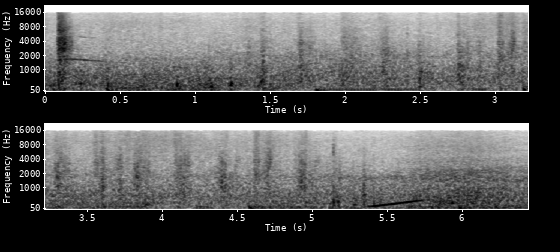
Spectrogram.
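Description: Gentle waves lap at a shore.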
